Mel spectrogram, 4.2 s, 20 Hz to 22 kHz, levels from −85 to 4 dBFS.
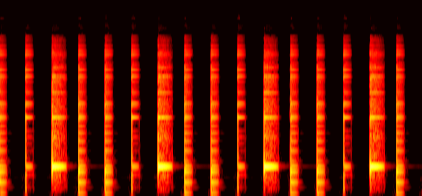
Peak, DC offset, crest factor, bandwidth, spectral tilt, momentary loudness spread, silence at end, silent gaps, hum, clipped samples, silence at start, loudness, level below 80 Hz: -2 dBFS; under 0.1%; 22 dB; 11 kHz; -3 dB/octave; 9 LU; 0.2 s; none; none; under 0.1%; 0 s; -22 LUFS; -60 dBFS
